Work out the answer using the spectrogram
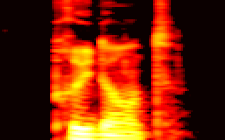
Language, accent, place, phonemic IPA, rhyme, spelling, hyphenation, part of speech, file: French, France, Lyon, /pʁy.dɑ̃t/, -ɑ̃t, prudente, pru‧dente, adjective, LL-Q150 (fra)-prudente.wav
- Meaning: feminine singular of prudent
